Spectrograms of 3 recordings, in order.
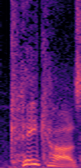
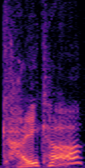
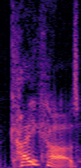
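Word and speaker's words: kei car: And these are both key cars. Now, if you don't know what a key car is, basically they're a tiny wee little car made for the Japanese domestic market.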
